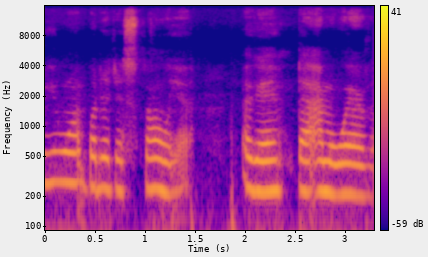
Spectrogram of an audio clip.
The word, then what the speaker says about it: Thalia: Yes, it is pronounced Thalia, not Talia, people.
